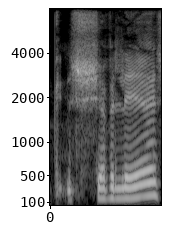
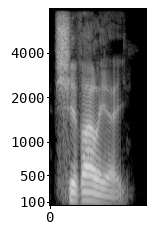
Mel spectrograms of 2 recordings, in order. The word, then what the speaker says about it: Chevalier: Let me try. Chevalier? – Chevalier. – I was way off. – Think Maurice Chevalier, the French entertainer, actor in the 40s and 50s. Chevalier.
